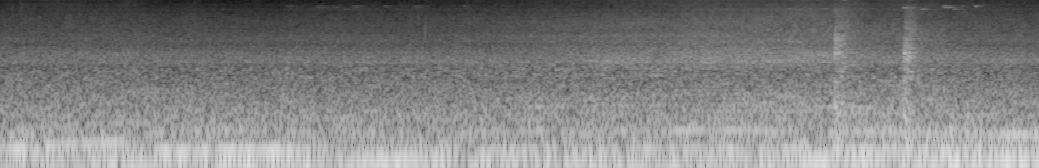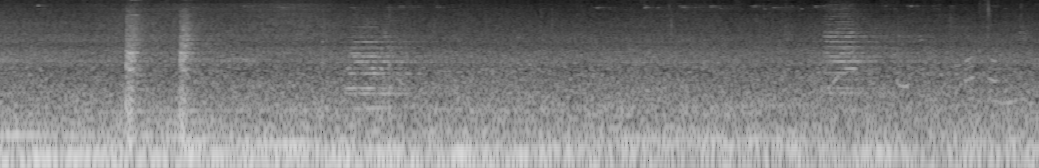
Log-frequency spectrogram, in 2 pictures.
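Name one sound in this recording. City traffic rumbles steadily on a nearby road.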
